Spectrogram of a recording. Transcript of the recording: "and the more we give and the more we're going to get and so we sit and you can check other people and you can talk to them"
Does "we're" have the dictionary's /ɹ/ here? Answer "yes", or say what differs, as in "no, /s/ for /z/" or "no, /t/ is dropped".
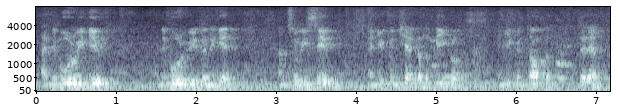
yes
